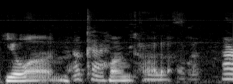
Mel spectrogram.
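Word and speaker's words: Yoán: How do you pronounce his first name? Yohan Okay.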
